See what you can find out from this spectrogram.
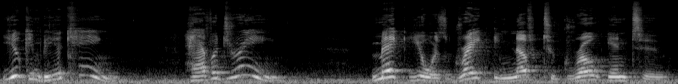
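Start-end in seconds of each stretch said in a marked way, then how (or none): none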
